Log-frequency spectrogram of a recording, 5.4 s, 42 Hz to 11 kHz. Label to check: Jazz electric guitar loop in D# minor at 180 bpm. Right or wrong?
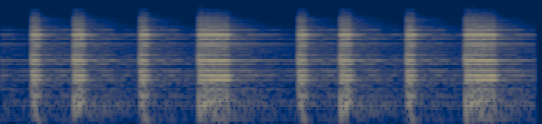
Right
